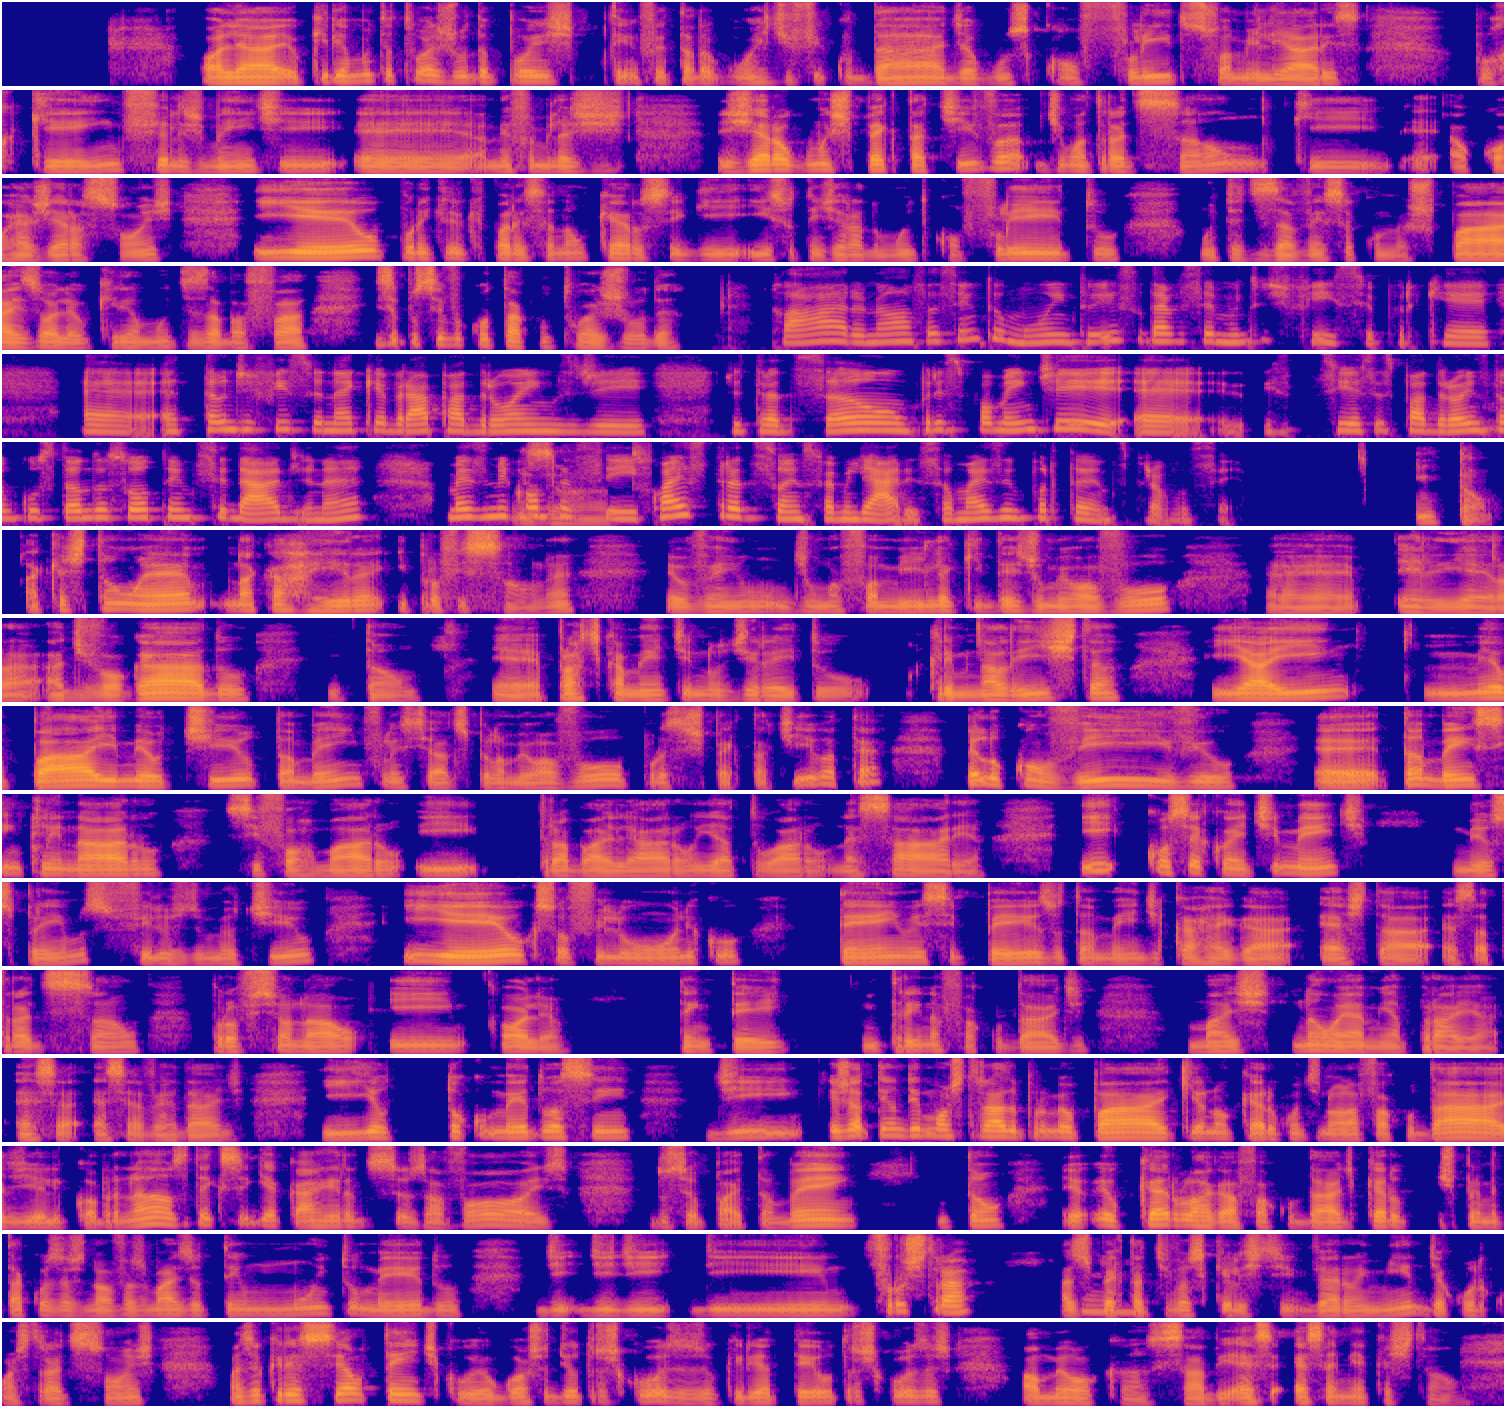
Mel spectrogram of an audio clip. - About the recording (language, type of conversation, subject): Portuguese, advice, Como posso respeitar as tradições familiares sem perder a minha autenticidade?
- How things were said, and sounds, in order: tapping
